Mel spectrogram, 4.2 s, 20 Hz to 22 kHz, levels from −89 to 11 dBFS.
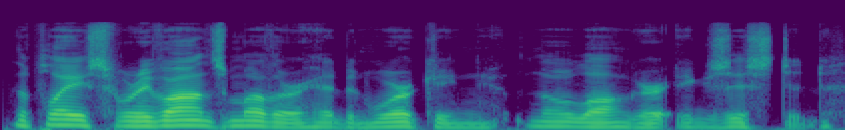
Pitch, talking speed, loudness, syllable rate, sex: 100 Hz, 155 wpm, -19 LUFS, 4.9 syllables/s, male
